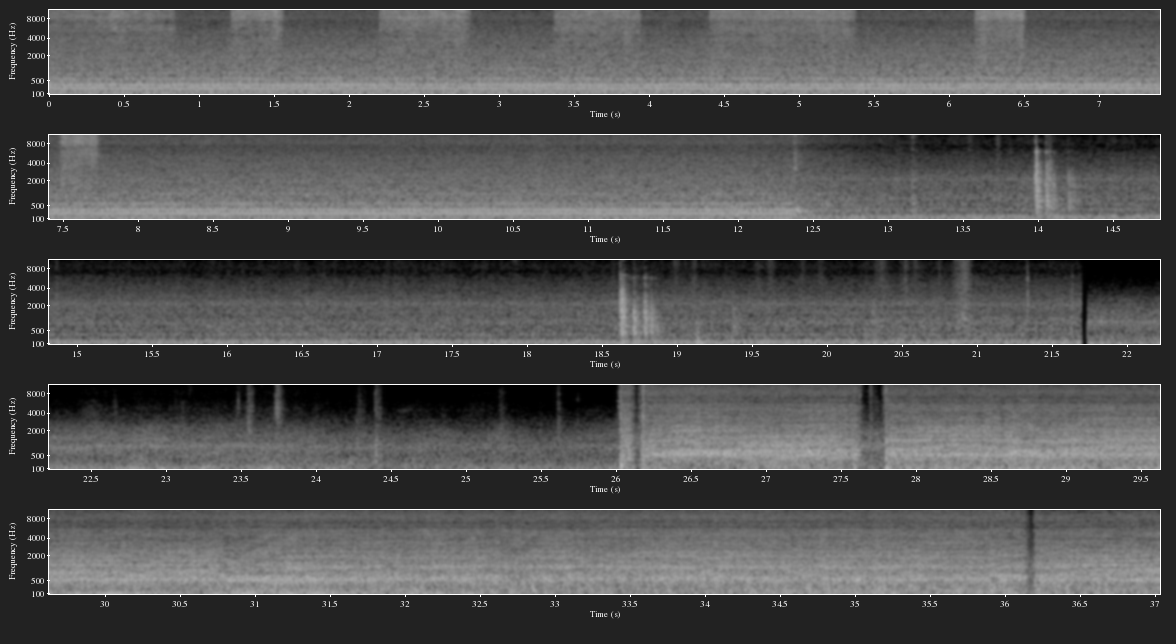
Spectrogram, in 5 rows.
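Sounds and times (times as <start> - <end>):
steel hissing on grinding wheel: 0.0 - 6.7, 7.4 - 7.8
bench grinder humming: 0.0 - 12.4.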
